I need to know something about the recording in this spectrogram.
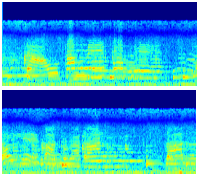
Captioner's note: autumn wind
